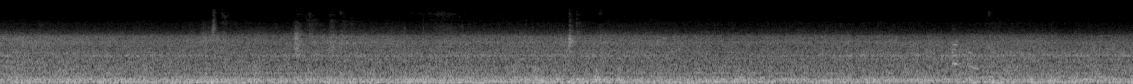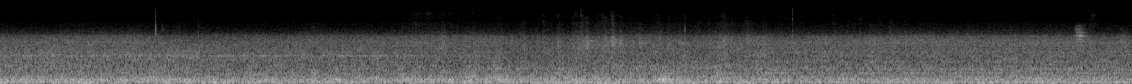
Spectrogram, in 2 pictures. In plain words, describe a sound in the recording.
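A bus engine drones steadily while driving at speed.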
